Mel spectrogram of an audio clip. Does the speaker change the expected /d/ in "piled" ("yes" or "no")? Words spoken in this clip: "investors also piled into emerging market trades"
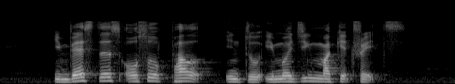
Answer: yes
